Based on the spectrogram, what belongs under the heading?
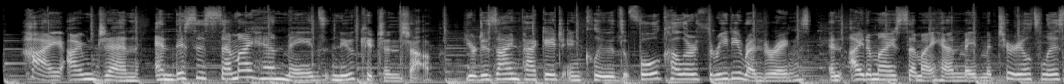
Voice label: corporate voiceover; Bright, Inviting, Instructional; Semi-Handmade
